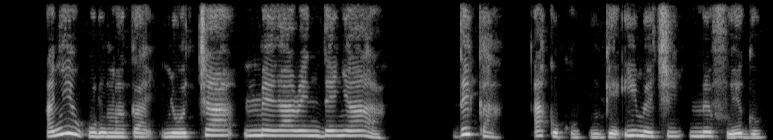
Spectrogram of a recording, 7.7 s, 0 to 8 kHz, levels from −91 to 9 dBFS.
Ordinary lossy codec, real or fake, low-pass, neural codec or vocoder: none; fake; none; codec, 16 kHz, 8 kbps, FunCodec, trained on Chinese and English, 25 frames a second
